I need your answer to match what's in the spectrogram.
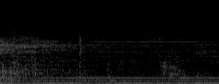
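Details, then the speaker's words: Fender Hot Rod Deluxe tube amp, channel 1 through input jack 1, off standby: steady low buzzy mains hum and very low volume, and the input jack is found faulty; constant hum. "Number 1, you can hear the hum. There's always like that hum. And it's also way too quiet."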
